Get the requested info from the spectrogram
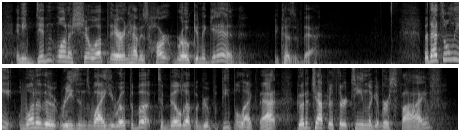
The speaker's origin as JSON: {"language": "English", "town": "San Diego", "region": "California", "country": "United States", "tie": "born or raised there", "said": "We grew up in San Diego, but across town, and so we never really got to be good friends when we were young, though we knew each other."}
